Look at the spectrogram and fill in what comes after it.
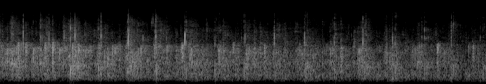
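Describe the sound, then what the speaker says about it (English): An audience at a school district governing board meeting applauds a student being honored for community service, a steady, fairly faint patter of many hands with no talking over it. "give you a huge round of applause"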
